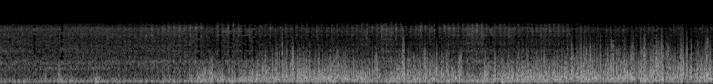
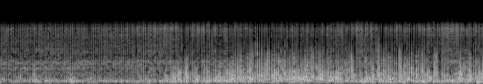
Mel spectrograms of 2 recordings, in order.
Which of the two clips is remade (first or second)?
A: second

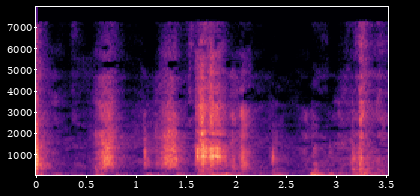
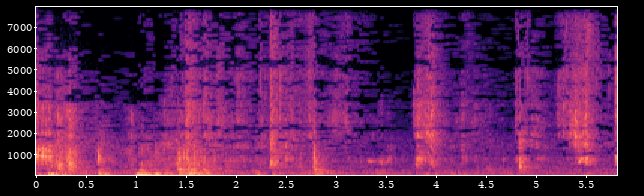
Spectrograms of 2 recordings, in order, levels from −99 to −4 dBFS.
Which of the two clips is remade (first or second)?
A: first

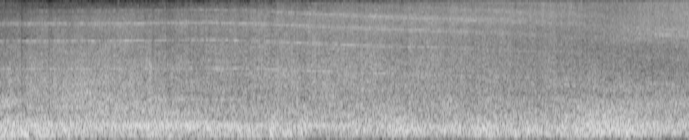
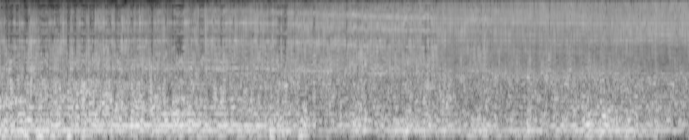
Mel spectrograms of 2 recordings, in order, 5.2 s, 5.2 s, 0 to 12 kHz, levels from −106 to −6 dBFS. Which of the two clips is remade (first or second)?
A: second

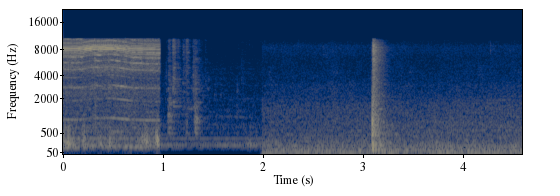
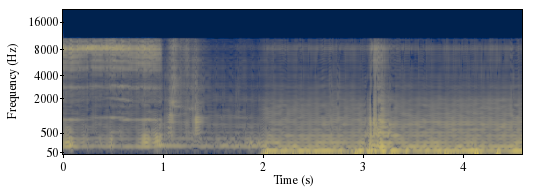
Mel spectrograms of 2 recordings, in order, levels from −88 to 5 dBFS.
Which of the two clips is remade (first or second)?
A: second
